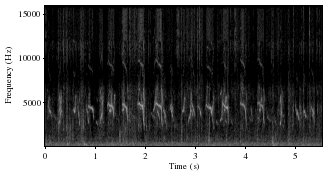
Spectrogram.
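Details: Chicks two days after hatching in an incubator, Sultan, Golden Sebright, Cochin and booted breeds, keep up a fast run of sharp high chirps, roughly three each second, each sliding downward, over a low hum.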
